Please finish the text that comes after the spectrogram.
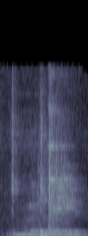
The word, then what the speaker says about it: tape: Tape. I say it, you say it, tape. Tape. Okay, now, I want to make, now notice that my word tape ends with a silent E.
